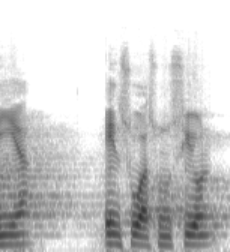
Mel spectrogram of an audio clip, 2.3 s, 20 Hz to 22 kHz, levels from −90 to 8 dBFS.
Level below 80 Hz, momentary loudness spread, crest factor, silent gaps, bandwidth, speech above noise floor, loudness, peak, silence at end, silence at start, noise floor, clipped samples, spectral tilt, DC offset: -56 dBFS; 9 LU; 18 dB; none; 9.8 kHz; 29 dB; -23 LUFS; -4 dBFS; 0.05 s; 0 s; -51 dBFS; under 0.1%; -6 dB/octave; under 0.1%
